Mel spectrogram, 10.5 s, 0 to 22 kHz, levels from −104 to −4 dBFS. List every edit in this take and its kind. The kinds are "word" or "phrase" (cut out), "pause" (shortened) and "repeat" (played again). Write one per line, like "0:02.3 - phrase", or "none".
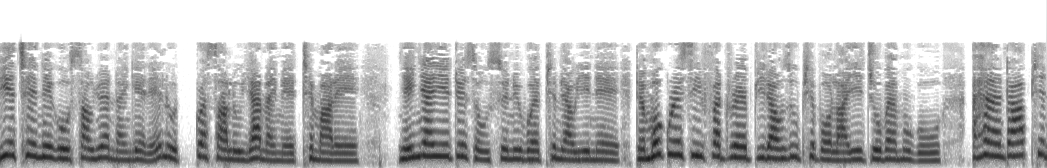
0:06.3 - pause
